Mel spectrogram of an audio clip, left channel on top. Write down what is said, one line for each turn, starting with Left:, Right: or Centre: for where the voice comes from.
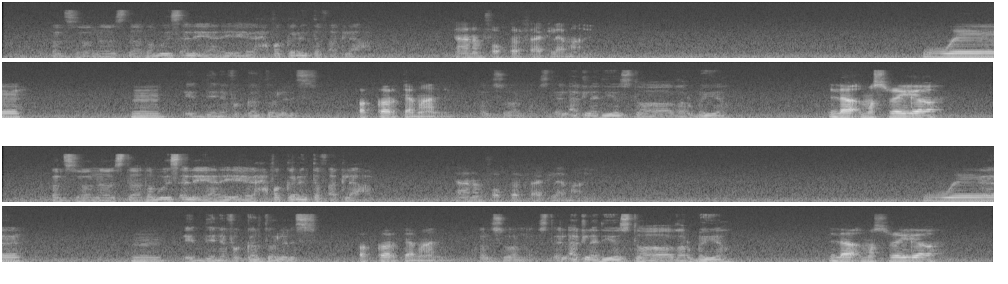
Right: خلصانه يا اسطى طب واسال يعني ايه هفكر انت في اكله يا عم
Left: انا مفكر في اكل يا معلم و
Right: آه،
Left: مم.
Right: ايه الدنيا فكرت ولا لسه
Left: فكرت يا معلم
Right: خلصانة يا اسطى الأكلة دي يا اسطى غربية
Left: لا مصرية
